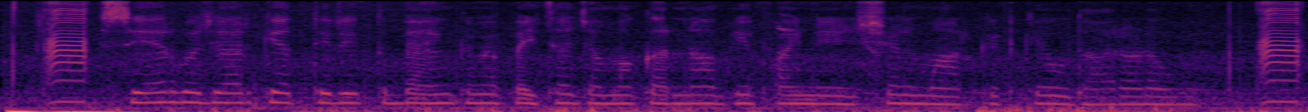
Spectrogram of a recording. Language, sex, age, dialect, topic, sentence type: Bhojpuri, female, 18-24, Western, banking, statement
